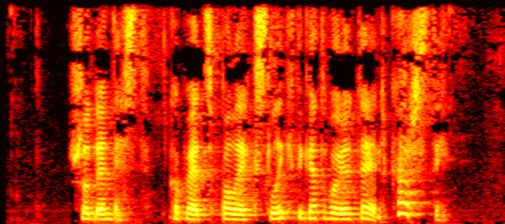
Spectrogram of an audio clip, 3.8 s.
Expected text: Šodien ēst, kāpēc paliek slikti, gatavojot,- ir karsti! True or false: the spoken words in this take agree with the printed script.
true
